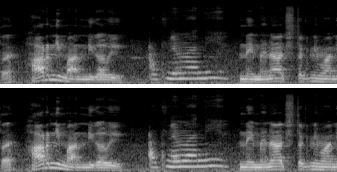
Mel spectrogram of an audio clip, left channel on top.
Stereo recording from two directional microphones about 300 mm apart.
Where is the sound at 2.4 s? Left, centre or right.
Centre.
